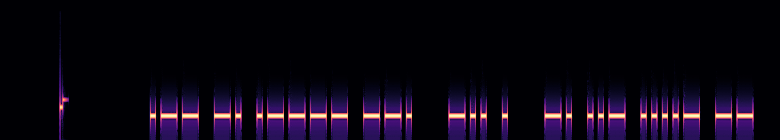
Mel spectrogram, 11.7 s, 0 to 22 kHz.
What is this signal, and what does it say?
Morse code, heard as a keyed tone, about 15 wpm, 700 Hz. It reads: WN1G DE NU4M
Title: USA Callsign DE Callsign - 4 Characters - 15wpm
